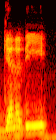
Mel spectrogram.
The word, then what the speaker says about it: Gennady: It's spelled Gennady, but in interviews I've heard it's pronounced like Kennedy, but with a G. – Oh, okay. – So I'm gonna go with Gennady Tartakovsky.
